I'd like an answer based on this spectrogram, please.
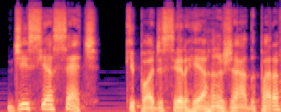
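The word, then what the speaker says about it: diciassette: Em italiano, 17 se pronuncia disse a sete, que pode ser rearranjado para formar a palavra VIX, que significa eu vivi.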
